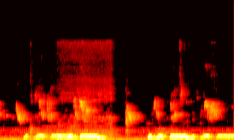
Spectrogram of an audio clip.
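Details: Captive decoy spotted dove giving its luring 'phao' call: two bursts of hoarse, rolling coos in short linked phrases, separated by a pause, with thin high chirps of other small birds above.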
